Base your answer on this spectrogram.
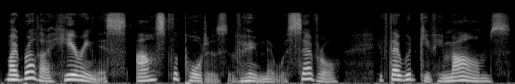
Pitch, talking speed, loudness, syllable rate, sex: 175 Hz, 210 wpm, -21 LUFS, 5.6 syllables/s, female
